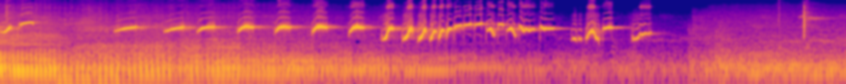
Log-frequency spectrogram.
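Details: Morning white-rumped shama song, played to get lazy birds singing: a series of upslurred whistles that speeds into a fast string of notes, then a wavering warble and falling whistles, ending in quiet.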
